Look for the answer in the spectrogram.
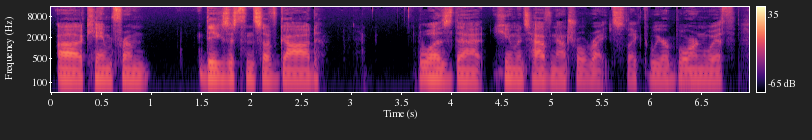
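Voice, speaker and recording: A man's voice: mid-range voice, completely flat delivery, unhurried, dark tone, dry recording, clean studio sound. A young man co-hosting a podcast, explaining ideas from a book in a thoughtful, casual way. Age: young adult. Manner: thoughtful, explanatory, with frequent fillers. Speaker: podcast co-host.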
